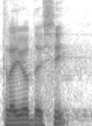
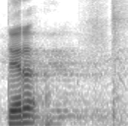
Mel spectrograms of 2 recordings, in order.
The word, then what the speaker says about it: Trayodashi: It is Dhanavantari's Trayodashi. North Indian people must connect, don't go on clipping away one syllable and come Dhanavantari becomes Dhan, Trayodashi becomes Tera. Don't keep clipping it away.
